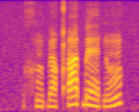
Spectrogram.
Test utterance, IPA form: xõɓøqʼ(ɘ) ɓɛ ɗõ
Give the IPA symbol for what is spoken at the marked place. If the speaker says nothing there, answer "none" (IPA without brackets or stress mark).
ɘ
